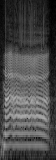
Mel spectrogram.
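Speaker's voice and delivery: long, put-on lamb bleat. Lion cub answers his father, sheepish bleat. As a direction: answer only with a drawn-out bleat. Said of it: "lamb, sheep says".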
